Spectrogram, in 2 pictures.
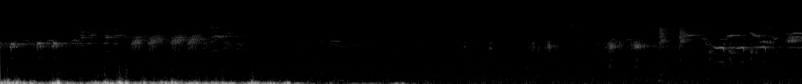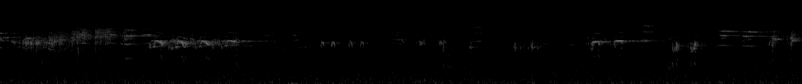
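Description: Small birds chirping and singing in short, overlapping phrases and trills. A low wind rumble on the microphone is the loudest sound at first and drops away about three seconds in.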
